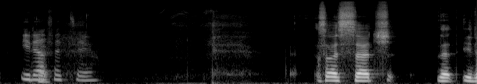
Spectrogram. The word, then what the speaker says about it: Fitr: So yeah, essentially Eid Al Fitr, is it Fitr or Fight? You're saying it right. Eid Al Okay. Fitr.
